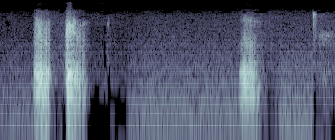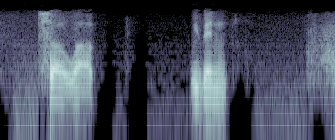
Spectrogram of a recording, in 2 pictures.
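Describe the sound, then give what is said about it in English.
A person coughs twice in quick succession, then clears their throat in several rough, voiced bursts spread over the next few seconds, fairly loud with quiet gaps between. “I need to get some cough drops.”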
